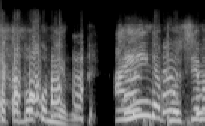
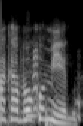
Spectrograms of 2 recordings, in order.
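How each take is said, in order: First: Said through a laugh. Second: Said in the usual way. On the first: Real, not acted. Mother laughing at her son's answer, amused. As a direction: laugh as you admit defeat.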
